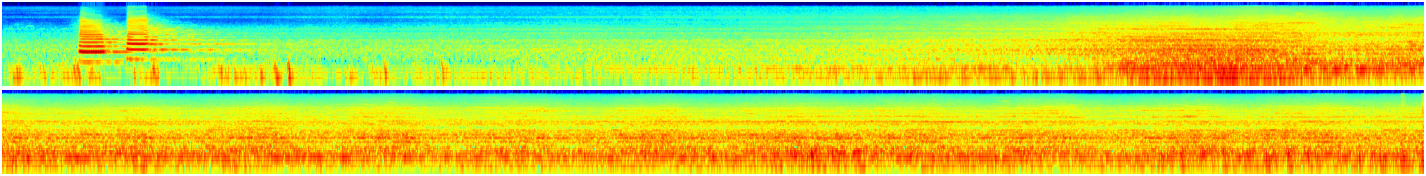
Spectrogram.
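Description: Diesel freight locomotive sounding two short blasts on its two-tone horn, a high note then a low one, as it approaches. The train then grows louder and runs through at speed, its engine and wheels followed by a long rake of loaded tank wagons rolling by with a steady rail rumble.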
